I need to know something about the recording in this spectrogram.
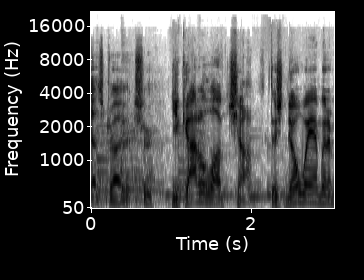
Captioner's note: none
